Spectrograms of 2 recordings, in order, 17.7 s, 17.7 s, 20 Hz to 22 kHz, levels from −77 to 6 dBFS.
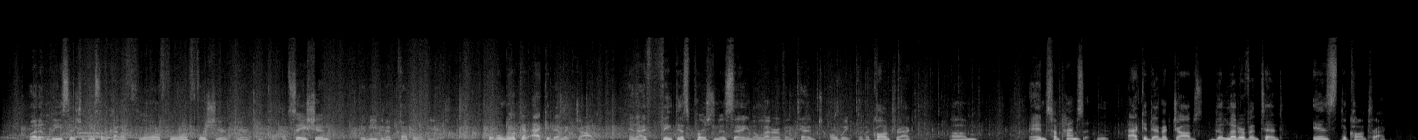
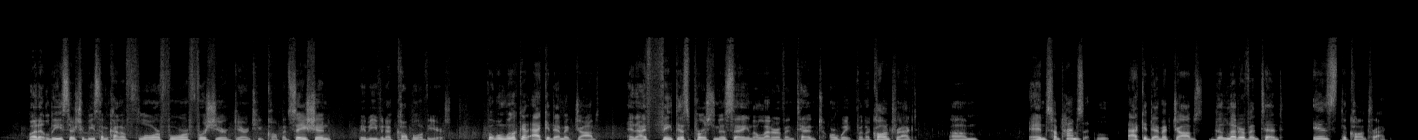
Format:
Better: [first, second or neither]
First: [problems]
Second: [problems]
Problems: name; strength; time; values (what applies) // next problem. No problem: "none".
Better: second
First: crowd noise; loud; throughout; 7 dB below the speech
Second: crowd noise; faint; throughout; 25 dB below the speech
